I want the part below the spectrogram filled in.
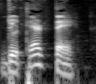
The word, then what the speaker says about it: Duterte: I said, how do you pronounce his name? He says, Duterte.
